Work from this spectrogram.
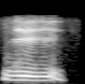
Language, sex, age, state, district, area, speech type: Urdu, male, 18-30, Bihar, Purnia, rural, conversation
